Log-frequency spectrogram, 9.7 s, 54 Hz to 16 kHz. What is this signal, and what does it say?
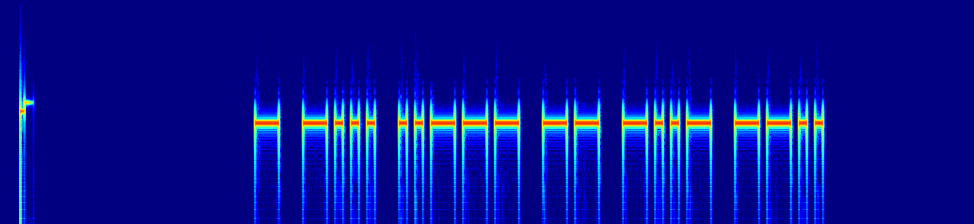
Morse code, heard as a keyed tone, about 15 wpm, 700 Hz. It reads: TB2MXZ
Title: DXCC-100 Call Signs - 6 Characters - Repeated 2x - 15wpm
